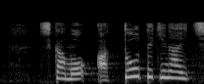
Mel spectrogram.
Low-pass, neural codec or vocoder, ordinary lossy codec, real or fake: 7.2 kHz; none; none; real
